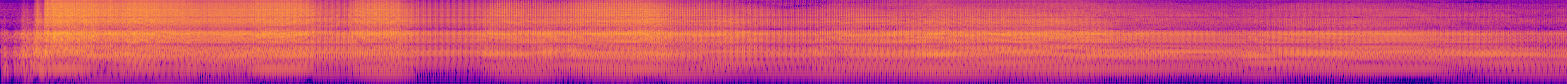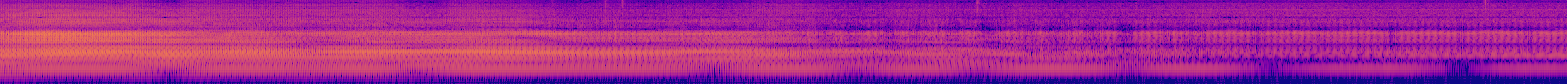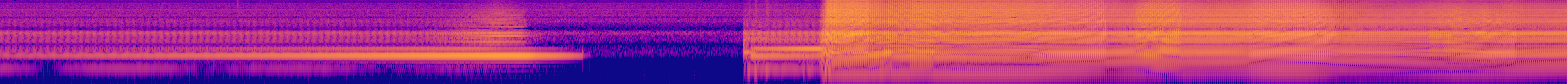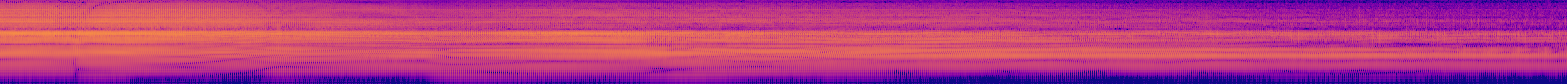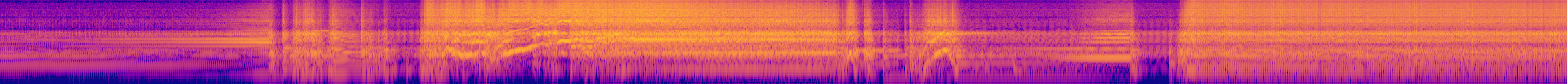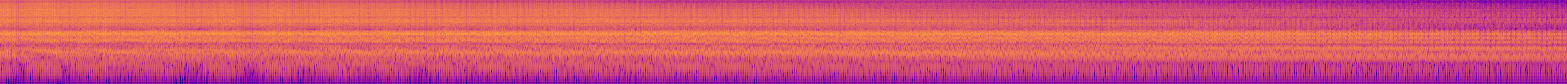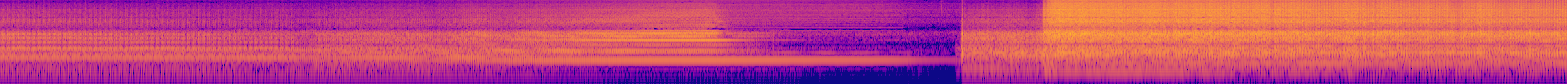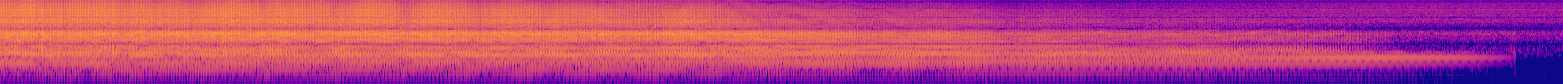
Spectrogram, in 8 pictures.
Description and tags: Electric Guitar chords going through a "Honeytone" miniamp with the gain and overdrive all the way up. Seek eeeeeeelectricityyyyyy.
